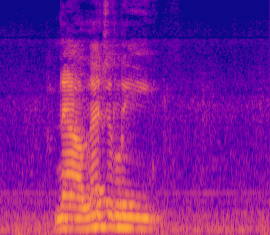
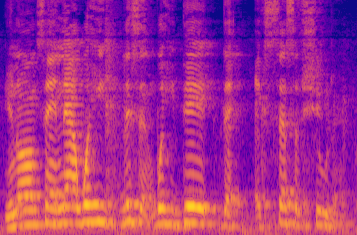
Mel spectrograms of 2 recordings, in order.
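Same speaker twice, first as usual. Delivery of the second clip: loud, high-pitched exasperated argument; worked-up rant; 8 semitones higher, 7 dB louder than usual. Real, not acted. Commentator scolding those who called the police, worked up and loud. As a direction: argue it heatedly, voice raised well up.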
